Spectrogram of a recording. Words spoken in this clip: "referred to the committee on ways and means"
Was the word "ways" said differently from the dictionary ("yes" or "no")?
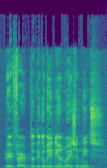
yes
